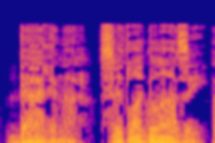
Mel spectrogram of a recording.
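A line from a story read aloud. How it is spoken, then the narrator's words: Whisper. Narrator (Russian): прошептала часть его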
